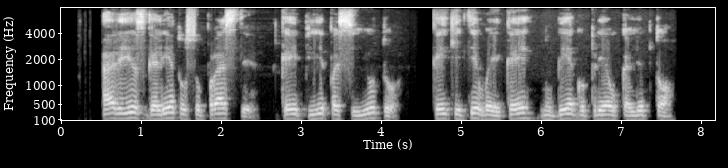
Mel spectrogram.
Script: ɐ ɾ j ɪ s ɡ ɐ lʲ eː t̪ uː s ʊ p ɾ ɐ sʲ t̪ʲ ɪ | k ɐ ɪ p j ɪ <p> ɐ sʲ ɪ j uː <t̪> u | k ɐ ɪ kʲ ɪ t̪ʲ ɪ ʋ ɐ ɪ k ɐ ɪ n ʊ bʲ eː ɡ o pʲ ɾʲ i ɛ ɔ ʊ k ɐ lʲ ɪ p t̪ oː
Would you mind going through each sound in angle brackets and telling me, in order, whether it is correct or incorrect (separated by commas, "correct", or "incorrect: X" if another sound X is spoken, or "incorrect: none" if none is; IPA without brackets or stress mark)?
correct, correct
